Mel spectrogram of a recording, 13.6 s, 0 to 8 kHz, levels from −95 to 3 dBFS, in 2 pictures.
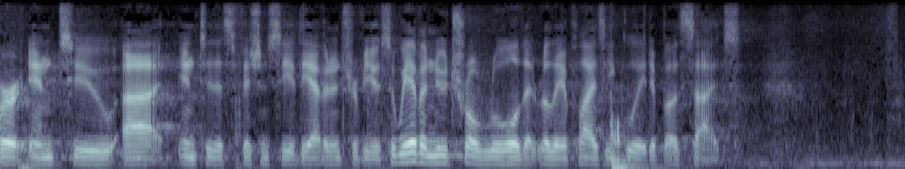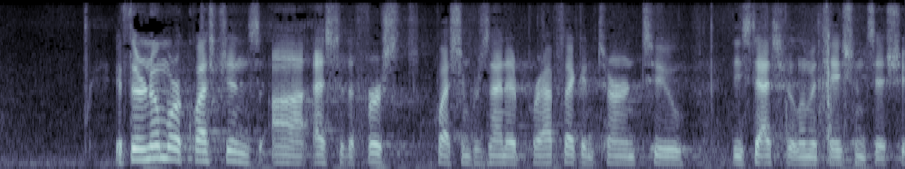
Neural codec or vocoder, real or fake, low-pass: none; real; 7.2 kHz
